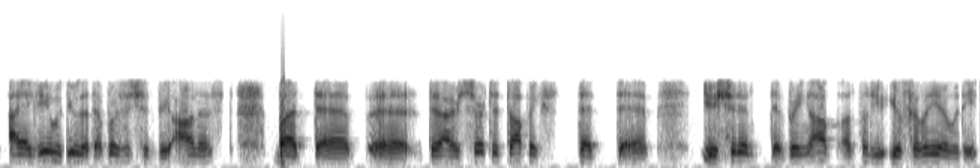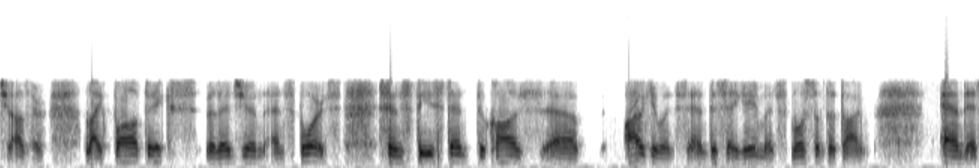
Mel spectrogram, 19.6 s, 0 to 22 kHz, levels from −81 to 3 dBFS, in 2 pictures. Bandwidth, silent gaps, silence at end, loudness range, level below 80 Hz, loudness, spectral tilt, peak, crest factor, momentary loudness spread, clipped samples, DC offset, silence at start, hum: 4.9 kHz; none; 0 s; 2 LU; -68 dBFS; -20 LUFS; -7 dB/octave; 0 dBFS; 20 dB; 9 LU; under 0.1%; under 0.1%; 0.1 s; none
